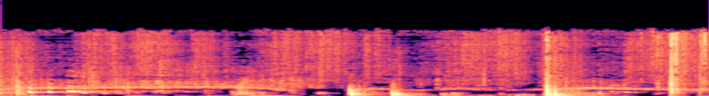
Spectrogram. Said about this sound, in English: I'll unbar the door.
